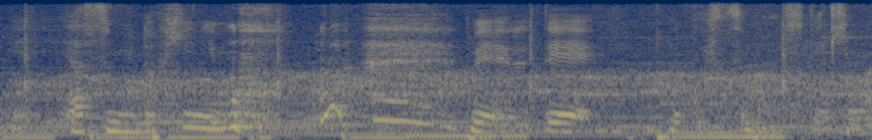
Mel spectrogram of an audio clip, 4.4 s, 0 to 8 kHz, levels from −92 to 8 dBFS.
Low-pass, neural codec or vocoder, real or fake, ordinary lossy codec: 7.2 kHz; none; real; none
